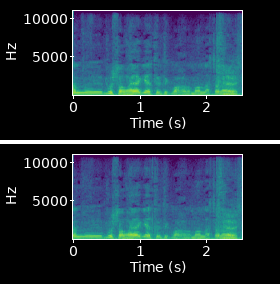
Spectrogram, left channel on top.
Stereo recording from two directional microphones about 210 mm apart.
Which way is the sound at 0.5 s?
35° left (ahead or behind).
